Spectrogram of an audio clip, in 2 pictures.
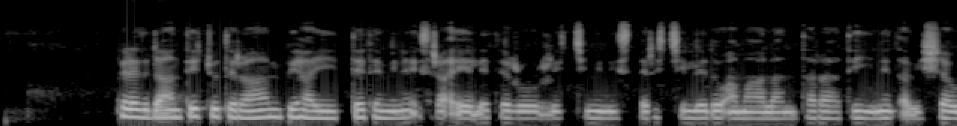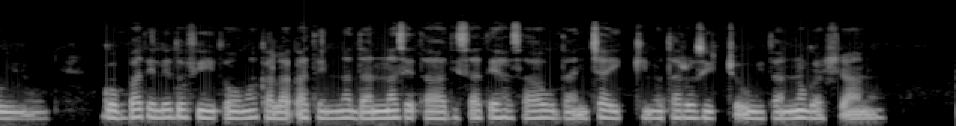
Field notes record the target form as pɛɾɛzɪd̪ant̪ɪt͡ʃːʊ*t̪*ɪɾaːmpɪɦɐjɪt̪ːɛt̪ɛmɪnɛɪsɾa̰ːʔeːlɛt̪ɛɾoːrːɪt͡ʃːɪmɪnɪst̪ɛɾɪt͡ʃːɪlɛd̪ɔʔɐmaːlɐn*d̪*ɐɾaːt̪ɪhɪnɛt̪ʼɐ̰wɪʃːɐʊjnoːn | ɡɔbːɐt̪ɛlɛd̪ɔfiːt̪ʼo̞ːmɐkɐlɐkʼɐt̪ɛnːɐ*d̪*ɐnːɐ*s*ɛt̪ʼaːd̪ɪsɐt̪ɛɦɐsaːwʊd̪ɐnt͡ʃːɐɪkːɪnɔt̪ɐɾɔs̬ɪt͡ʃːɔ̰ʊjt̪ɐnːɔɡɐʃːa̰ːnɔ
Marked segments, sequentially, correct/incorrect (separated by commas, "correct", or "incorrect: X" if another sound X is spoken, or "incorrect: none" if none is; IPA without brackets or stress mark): correct, incorrect: t̪, correct, correct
